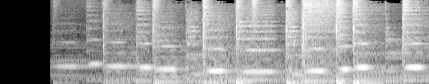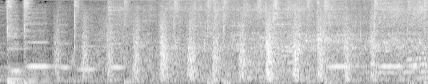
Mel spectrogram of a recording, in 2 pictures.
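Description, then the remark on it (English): A train pulls into a train station with steady, rhythmic clacking over the rails, tonal squealing and rumbling layered on top, loud throughout with no voices. “A train was pulling in.”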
